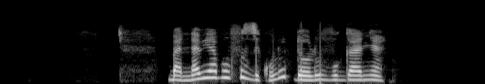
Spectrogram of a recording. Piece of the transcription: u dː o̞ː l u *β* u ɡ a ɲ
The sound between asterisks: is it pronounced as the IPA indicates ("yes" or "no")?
no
